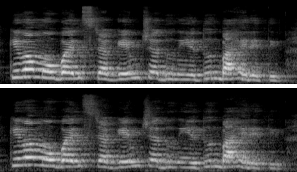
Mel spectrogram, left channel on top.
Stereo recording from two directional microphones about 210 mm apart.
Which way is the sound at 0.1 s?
60° left (ahead or behind).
